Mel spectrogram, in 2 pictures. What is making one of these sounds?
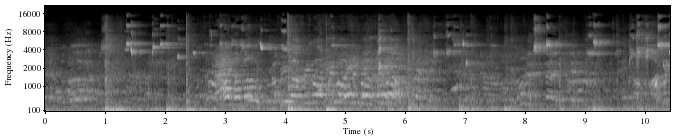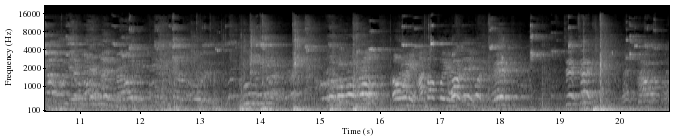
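A volleyball is hit with sharp slaps that echo in a large hall.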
